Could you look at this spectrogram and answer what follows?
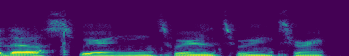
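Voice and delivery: usual speaking voice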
